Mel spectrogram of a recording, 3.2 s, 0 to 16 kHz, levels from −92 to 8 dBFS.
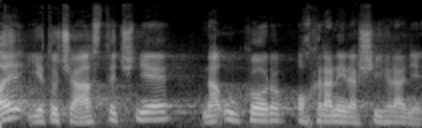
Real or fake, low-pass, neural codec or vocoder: real; 14.4 kHz; none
